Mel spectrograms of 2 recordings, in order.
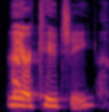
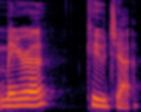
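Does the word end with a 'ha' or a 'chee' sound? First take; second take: chee; ha. First: The word ends with a 'chee' sound. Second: The word ends with a 'ha' sound. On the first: This is the speaker's own habitual way of saying it. "I say Maracucci" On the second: This is how other people say it. "my friends call it Maracuja"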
